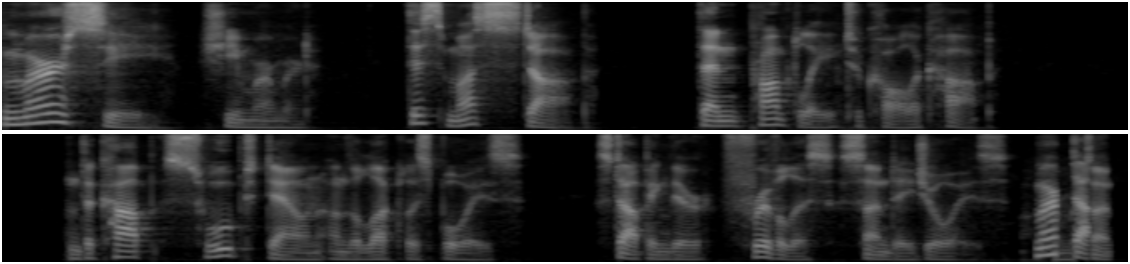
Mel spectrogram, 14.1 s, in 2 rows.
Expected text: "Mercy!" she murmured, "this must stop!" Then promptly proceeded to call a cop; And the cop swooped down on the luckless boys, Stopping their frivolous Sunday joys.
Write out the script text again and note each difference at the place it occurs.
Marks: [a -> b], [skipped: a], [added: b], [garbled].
"Mercy!" she murmured, "this must stop!" Then promptly [skipped: proceeded] to call a cop; And the cop swooped down on the luckless boys, Stopping their frivolous Sunday joys. [garbled]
